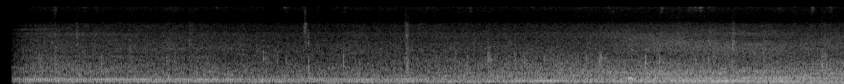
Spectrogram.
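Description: Steady road traffic: vehicle engines running with a continuous low hum, and a few faint clicks.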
